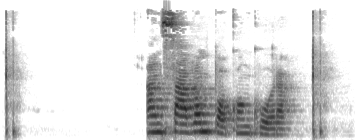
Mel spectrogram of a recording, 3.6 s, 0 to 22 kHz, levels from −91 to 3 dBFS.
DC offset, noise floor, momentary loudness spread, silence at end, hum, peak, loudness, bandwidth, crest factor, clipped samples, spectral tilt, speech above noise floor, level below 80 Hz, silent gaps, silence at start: under 0.1%; -88 dBFS; 18 LU; 0.35 s; none; 0 dBFS; -14 LUFS; 17 kHz; 18 dB; under 0.1%; -2 dB/octave; 73 dB; -66 dBFS; none; 0.05 s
